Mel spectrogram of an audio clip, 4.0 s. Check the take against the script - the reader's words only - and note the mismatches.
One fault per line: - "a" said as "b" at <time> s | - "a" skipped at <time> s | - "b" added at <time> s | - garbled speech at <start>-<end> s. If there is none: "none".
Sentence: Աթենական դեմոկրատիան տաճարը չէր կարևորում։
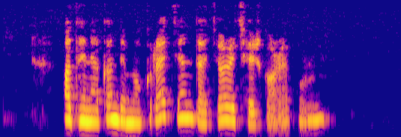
none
